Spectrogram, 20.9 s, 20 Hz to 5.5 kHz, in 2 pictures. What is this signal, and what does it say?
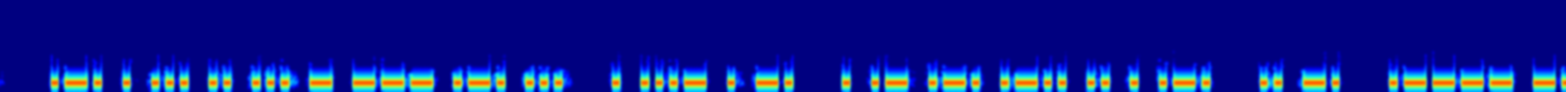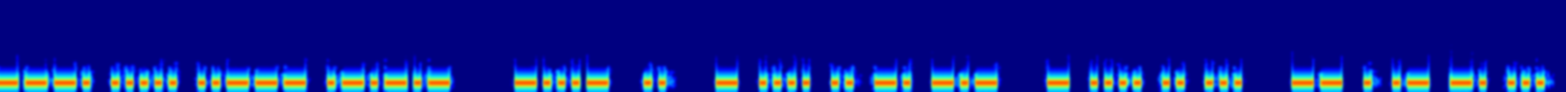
Morse code, heard as a keyed tone, about 25 wpm, 600 Hz. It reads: RESISTORS EVEN EARLIER IN 1952. <BT> I THINK THIS MEANS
